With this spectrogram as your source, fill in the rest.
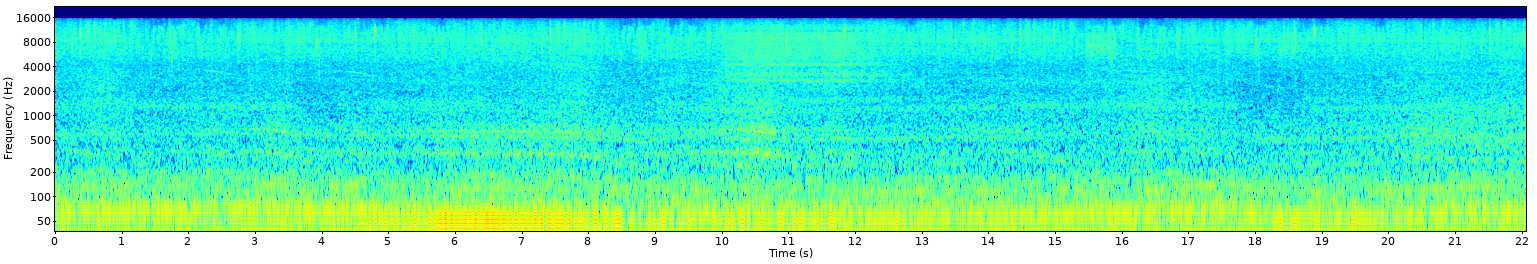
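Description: A bus engine hums steadily with a low rumble.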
